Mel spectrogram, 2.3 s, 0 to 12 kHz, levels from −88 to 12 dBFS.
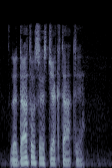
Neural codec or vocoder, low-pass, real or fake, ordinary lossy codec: none; 7.2 kHz; real; MP3, 64 kbps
